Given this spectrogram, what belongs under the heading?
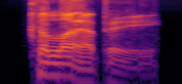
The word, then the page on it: calliope: British English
